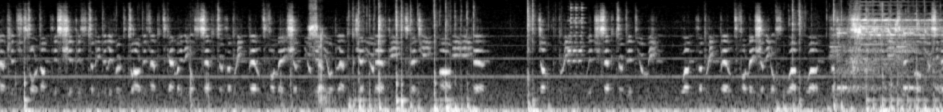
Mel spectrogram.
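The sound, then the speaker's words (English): Rapid typing on a computer keyboard, a long run of quick light clicks with occasional sharper taps, under voices and chirpy sounds in the background throughout. “I'm going to, type my destination.”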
